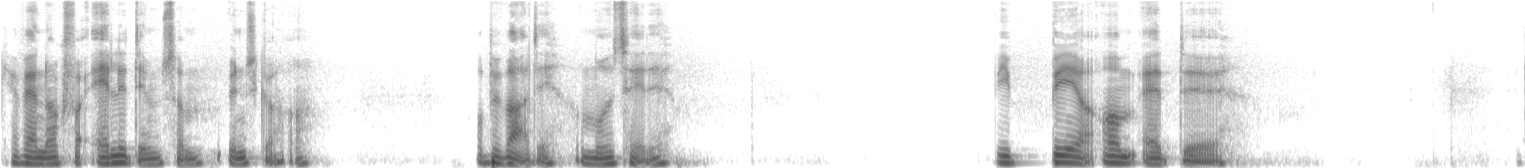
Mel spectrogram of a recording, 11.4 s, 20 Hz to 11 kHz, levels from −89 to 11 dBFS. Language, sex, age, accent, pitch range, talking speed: Danish, male, 20-39, native, 115-140 Hz, 105 wpm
